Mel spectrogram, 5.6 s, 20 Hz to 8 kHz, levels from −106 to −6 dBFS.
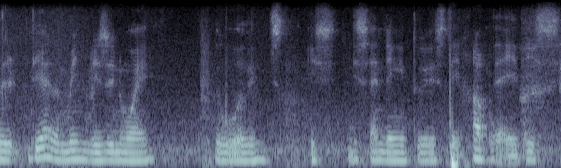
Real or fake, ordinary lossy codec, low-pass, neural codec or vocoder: real; Opus, 24 kbps; 7.2 kHz; none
